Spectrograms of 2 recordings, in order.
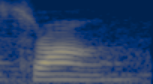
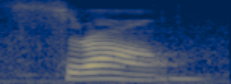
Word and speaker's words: throne: Prince Charles might sit on the throne in the future. 查尔斯王子将来有一天会继承王位。 Here I pronounce it as a throne with Jones. And how about American English? Oh, here, the vowel, throne.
